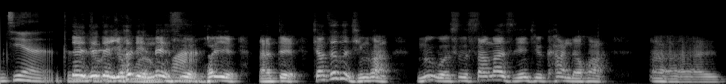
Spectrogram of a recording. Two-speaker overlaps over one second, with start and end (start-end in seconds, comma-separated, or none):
0.7-2.1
